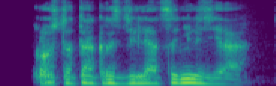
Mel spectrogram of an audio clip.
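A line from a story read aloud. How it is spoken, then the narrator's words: Plain. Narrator (Russian): сказал Рвач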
